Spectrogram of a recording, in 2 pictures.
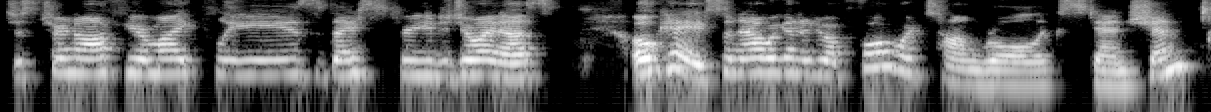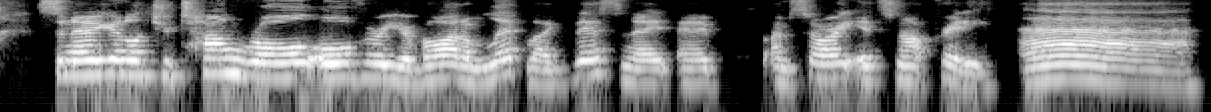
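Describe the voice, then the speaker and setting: A woman with a fairly high voice runs a live online singing lesson. She explains warm-ups in a friendly teaching tone and belts out sudden hoots and calls as demonstrations. The sound comes through a video call. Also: brisk. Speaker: vocal coach.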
